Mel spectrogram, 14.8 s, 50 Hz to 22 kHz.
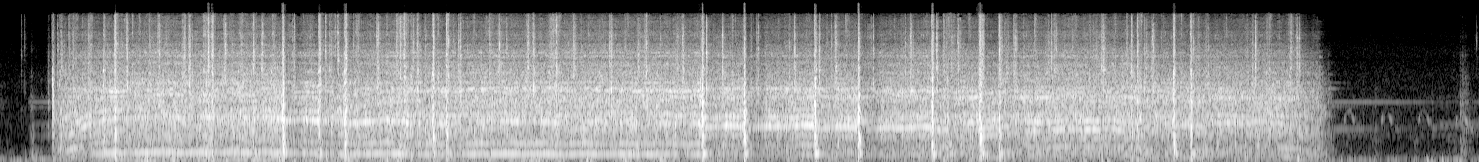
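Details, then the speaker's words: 1998 BMW 740iL (E38) bought non-running, with spark and fuel confirmed and new cam and crank position sensors: the starter cranks steadily for about twelve seconds with irregular metallic clatter and never fires. The owner suspects the timing chain or chain guides. "doesn't sound too good I don't know if that's the timing chain or the China chains guide what has gone on"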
